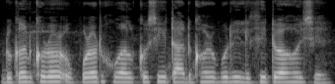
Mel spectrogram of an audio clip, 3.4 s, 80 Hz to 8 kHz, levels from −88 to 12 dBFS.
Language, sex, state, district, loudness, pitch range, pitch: Assamese, male, Assam, Sonitpur, -20 LUFS, 160-170 Hz, 165 Hz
